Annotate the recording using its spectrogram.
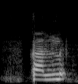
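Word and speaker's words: कल: rules அதுக்கு அடுத்த எழுத்து கல் கல்னா நேற்று நாளை முதல் க போட்டு அடுத்து ல் போட்டுருக்கு கானான்னு சொல்லணும் அடுத்து லானாதான் எழுதி இருக்கு ஆனா உச்சரிக்கிறப்ப எப்படி சொல்லணும் இல்ல சவுண்ட் தான் சொல்லணும் கலன்னு சொல்லக்கூடாது கல் கல்லுக்கு பொருள் நேற்று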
